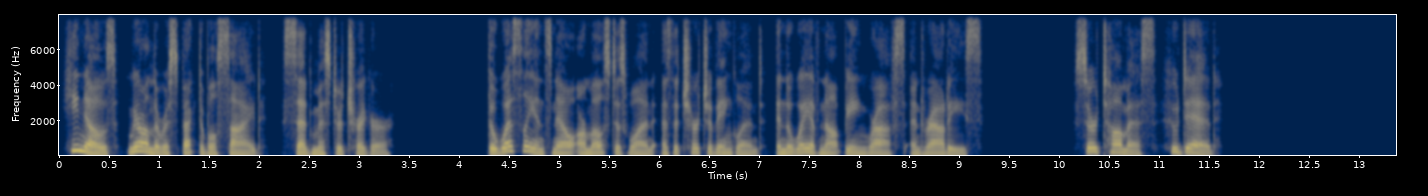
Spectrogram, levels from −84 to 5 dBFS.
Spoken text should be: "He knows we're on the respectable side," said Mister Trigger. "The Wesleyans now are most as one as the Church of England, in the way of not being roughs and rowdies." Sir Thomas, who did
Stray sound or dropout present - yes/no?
no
